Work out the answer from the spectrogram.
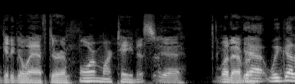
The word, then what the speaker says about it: Martavis: keeping us young Mikey making it martavius and it's not more tape its martavis you can't be happy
